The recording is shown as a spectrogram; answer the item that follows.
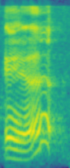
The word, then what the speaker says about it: heir: A i air. The meaning is the atmosphere which we breathe. What is there all around us? The gases. H E I R also pronounced as air is a person who inherits the property of ancestors.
